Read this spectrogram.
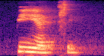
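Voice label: "pieci", Latvian, female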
